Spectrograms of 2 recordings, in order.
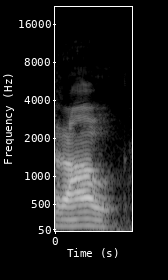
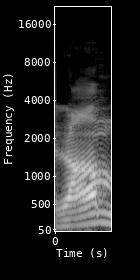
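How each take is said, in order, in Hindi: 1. शब्द खुला रहकर खत्म होता है, आवाज़ नाक से निकलती है। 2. शब्द का अंत होंठ बंद करके होता है। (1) "आपका ओठ खुला रहेगा, मुंह खुला रहेगा, आवाज़ आपके नाक से निकलेगी" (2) "आप ओठ बंद कर लेते हैं, राम बोल देते हैं"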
